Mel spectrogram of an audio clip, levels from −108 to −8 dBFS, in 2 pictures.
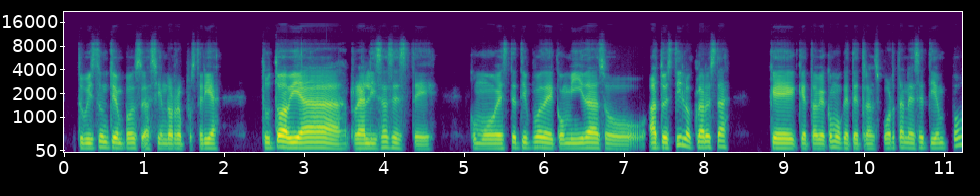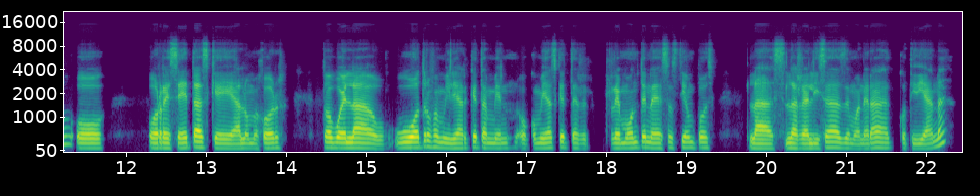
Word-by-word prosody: tuviste 130 Hz, +2 st, -2 dB
un 150 Hz, -, 0 dB
tiempo 135 Hz, -1 st, +2 dB
haciendo 125 Hz, 0 st, -3 dB
repostería. 125 Hz, +1 st, -3 dB, 0.5 s
¿Tú 140 Hz, -1 st, -3 dB
todavía 145 Hz, -4 st, +7 dB
realizas 130 Hz, +3 st, 0 dB
este, 115 Hz, -4 st, -5 dB, 0.4 s
como 125 Hz, 0 st, -1 dB
este 125 Hz, +4 st, -1 dB
tipo 145 Hz, +1 st, 0 dB
de 135 Hz, -2 st, +2 dB
comidas 130 Hz, +2 st, +1 dB
o 115 Hz, -3 st, -4 dB
a 140 Hz, 0 st, +3 dB
tu -, -, +2 dB
estilo, 205 Hz, -, 0 dB
claro 155 Hz, 0 st, +3 dB
está? 165 Hz, -2 st, -3 dB, 0.5 s
Que 130 Hz, -2 st, +4 dB
que 130 Hz, -, -1 dB
todavía 125 Hz, -1 st, -1 dB
como 155 Hz, -3 st, -2 dB
que -, -, -3 dB
te 125 Hz, -, -2 dB
transportan 130 Hz, +4 st, -5 dB
a -, -, -1 dB
ese 140 Hz, +2 st, -4 dB
tiempo 140 Hz, -, -7 dB
o 130 Hz, -1 st, +1 dB, 0.5 s
o 135 Hz, -, +2 dB
recetas 140 Hz, +2 st, +2 dB
que 125 Hz, -2 st, -1 dB
a 125 Hz, -, 0 dB
lo 130 Hz, 0 st, -3 dB
mejor 135 Hz, +2 st, -2 dB, 0.5 s
tu -, -, 0 dB
abuela 140 Hz, -2 st, +4 dB
u 135 Hz, +5 st, +2 dB
otro 170 Hz, +3 st, +3 dB
familiar, 135 Hz, -4 st, -3 dB
que 155 Hz, -, 0 dB
también, 135 Hz, -1 st, -4 dB
o -, -, -7 dB
comidas 135 Hz, +2 st, -4 dB
que 155 Hz, -, 0 dB
te 130 Hz, -2 st, -8 dB, 0.3 s
remonten 140 Hz, +2 st, -1 dB
a 135 Hz, -, +1 dB
esos 135 Hz, +2 st, -7 dB
tiempos, 145 Hz, -1 st, -4 dB, 0.4 s
¿las 125 Hz, -2 st, 0 dB
las 130 Hz, -1 st, +1 dB
realizas 130 Hz, +3 st, 0 dB
de 135 Hz, -, -5 dB
manera 135 Hz, +3 st, -3 dB
cotidiana? 125 Hz, -, -5 dB
135 Hz, 155 wpm, -22 LUFS, 130-145 Hz, 0.5 s, todavía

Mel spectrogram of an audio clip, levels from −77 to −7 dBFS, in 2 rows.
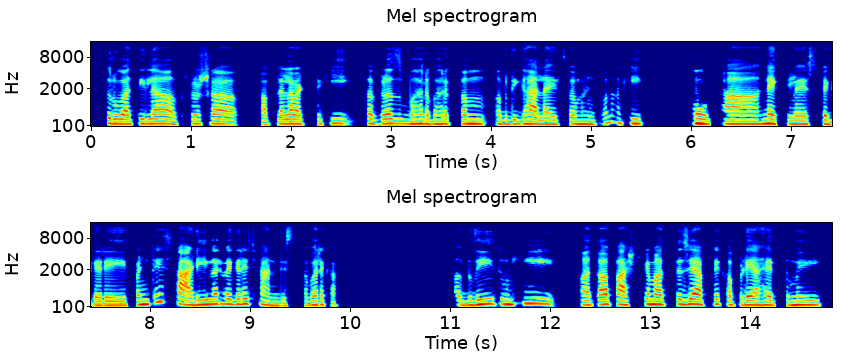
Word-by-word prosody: सुरुवातीला 195 Hz, 0 st, +2 dB
अक्षरशः 185 Hz, +2 st, -1 dB, 0.3 s
आपल्याला 185 Hz, +4 st, 0 dB
वाटतं, 185 Hz, 0 st, -2 dB
की 205 Hz, -1 st, -6 dB, 0.2 s
सगळंच 195 Hz, +2 st, 0 dB
भरभरकम 190 Hz, 0 st, +1 dB, 0.2 s
अगदी 180 Hz, -1 st, -2 dB
घालायचं 180 Hz, -1 st, 0 dB
म्हणतो 180 Hz, +3 st, -2 dB
ना 230 Hz, -3 st, -6 dB
कि 200 Hz, -1 st, 0 dB, 0.5 s
मोठा 185 Hz, -2 st, +3 dB
नेकलेस 175 Hz, -3 st, +1 dB
वगैरे. 170 Hz, -1 st, 0 dB
पण 205 Hz, +1 st, +3 dB
ते 315 Hz, -, -1 dB
साडीवर 215 Hz, -2 st, +3 dB
वगैरे 215 Hz, +1 st, +2 dB
छान 180 Hz, -6 st, -1 dB
दिसतं 160 Hz, +2 st, -9 dB
बरं 190 Hz, +1 st, 0 dB
का. 150 Hz, -, -10 dB, 1.2 s
अगदी 195 Hz, +6 st, +2 dB
तुम्ही 225 Hz, +1 st, 0 dB, 0.3 s
आता 195 Hz, +3 st, +2 dB
पाश्चिमात्य 205 Hz, +2 st, +2 dB
जे 220 Hz, +2 st, +4 dB
आपले 210 Hz, 0 st, +2 dB
कपडे 180 Hz, -1 st, +1 dB
आहेत, 180 Hz, 0 st, +2 dB
तुम्ही 185 Hz, +1 st, +1 dB
190 Hz, 130 wpm, -22 LUFS, 180-205 Hz, 1.2 s, जे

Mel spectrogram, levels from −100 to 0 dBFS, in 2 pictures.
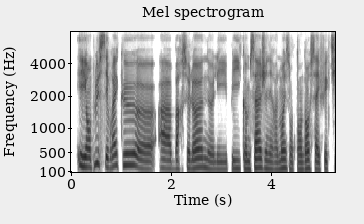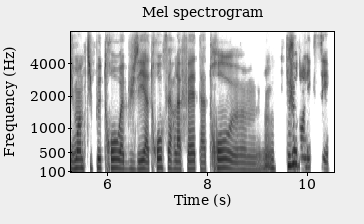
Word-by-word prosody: et 210 Hz, -3 st, +5 dB
en 195 Hz, -1 st, +2 dB
plus, 275 Hz, +4 st, 0 dB
c'est 200 Hz, -, +1 dB
vrai 215 Hz, +5 st, +1 dB
que, 235 Hz, -, -6 dB, 0.2 s
heu, 160 Hz, -4 st, 0 dB
à 170 Hz, -2 st, 0 dB
Barcelone, 175 Hz, +3 st, 0 dB
heu, 155 Hz, -, -3 dB
les 150 Hz, 0 st, -7 dB
pays 170 Hz, -1 st, -3 dB
comme 160 Hz, -1 st, -1 dB
ça 180 Hz, +3 st, +4 dB
généralement, 160 Hz, -1 st, -1 dB
ils 175 Hz, -3 st, -3 dB
ont 150 Hz, -, -4 dB
tendance 150 Hz, +5 st, -1 dB
à 155 Hz, -, +4 dB
effectivement 160 Hz, +3 st, 0 dB
un -, -, +1 dB
petit 180 Hz, +2 st, 0 dB
peu 180 Hz, +1 st, 0 dB
trop 180 Hz, 0 st, +2 dB
abuser, 160 Hz, +1 st, 0 dB
à 150 Hz, -, +1 dB
trop 185 Hz, +5 st, +1 dB
faire 175 Hz, -2 st, -3 dB
la 155 Hz, -1 st, +1 dB
fête, 160 Hz, -1 st, 0 dB
à 150 Hz, -, -3 dB
trop, 175 Hz, 0 st, +2 dB
hem, 145 Hz, -2 st, -7 dB, 0.2 s
mmh -, -, -3 dB
mh, -, -, -1 dB, 0.3 s
toujours 250 Hz, +4 st, +6 dB
dans 200 Hz, 0 st, -2 dB
l'excès. 185 Hz, -3 st, -5 dB
170 Hz, 215 wpm, -24 LUFS, 155-180 Hz, 0.3 s, toujours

